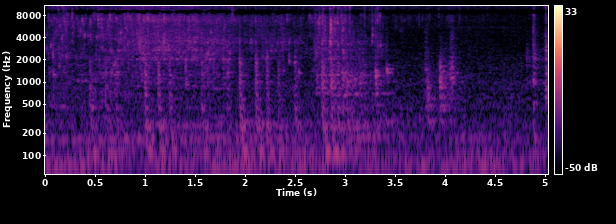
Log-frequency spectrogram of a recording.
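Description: Water pouring from a plastic bottle into a wide non-stick kadai, splashing into the water already in the pan, thinning out near the end as the bottle empties.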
